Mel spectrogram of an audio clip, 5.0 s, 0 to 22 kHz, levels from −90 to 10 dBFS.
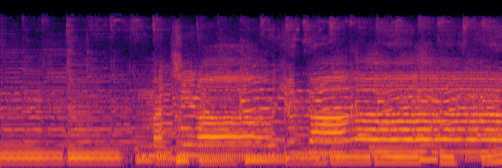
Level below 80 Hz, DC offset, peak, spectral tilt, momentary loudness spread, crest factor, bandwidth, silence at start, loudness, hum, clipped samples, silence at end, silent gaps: -50 dBFS; under 0.1%; -2 dBFS; -5 dB/octave; 10 LU; 14 dB; 16 kHz; 0 s; -17 LUFS; none; under 0.1%; 0 s; none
